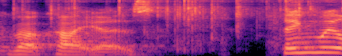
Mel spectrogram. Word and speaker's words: Katjes: Katjes? No. It's Katjes. How do you say that? It's Katya's. Katya's?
